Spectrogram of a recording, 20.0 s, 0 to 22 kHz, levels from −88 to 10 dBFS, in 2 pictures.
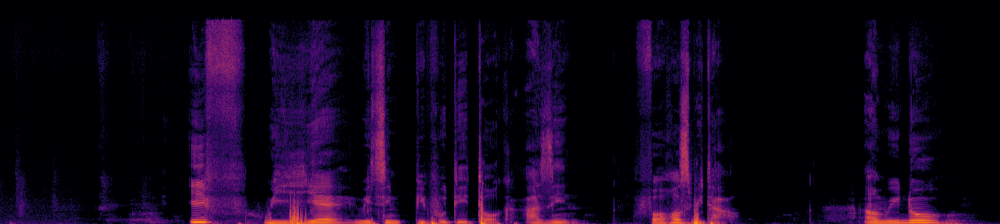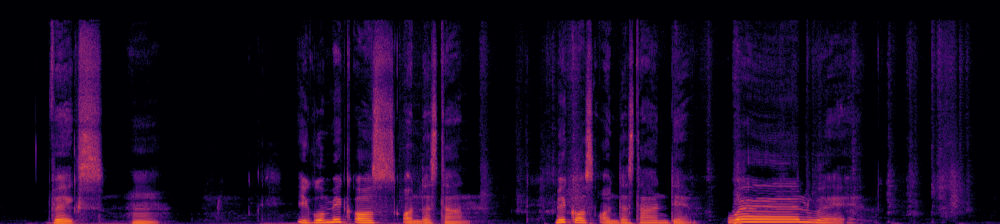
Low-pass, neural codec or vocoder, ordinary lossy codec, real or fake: none; none; none; real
